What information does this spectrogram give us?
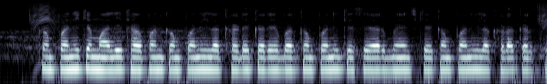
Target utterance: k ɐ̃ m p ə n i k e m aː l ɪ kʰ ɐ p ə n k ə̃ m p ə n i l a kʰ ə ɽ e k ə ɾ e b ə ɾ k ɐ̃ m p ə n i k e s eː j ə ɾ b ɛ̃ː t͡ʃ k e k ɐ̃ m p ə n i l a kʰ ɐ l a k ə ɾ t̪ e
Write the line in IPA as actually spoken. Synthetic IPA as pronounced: k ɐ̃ m p ə n i k e m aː l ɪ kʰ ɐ p ə n k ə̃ m p ə n i l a kʰ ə ɽ e k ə ɾ e b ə ɾ k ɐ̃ m p ə n i k e s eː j ə ɾ b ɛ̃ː t͡ʃ k e k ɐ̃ m p ə n i l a kʰ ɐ ɽ a k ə ɾ t̪ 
